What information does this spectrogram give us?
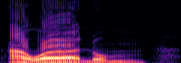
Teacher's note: nunnya bertemu dengan huruf ba awalnya awanun menjadi awanum maka di sini m itu dianggap mati saja sehingga bunyi awanum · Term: bacaan iqlab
